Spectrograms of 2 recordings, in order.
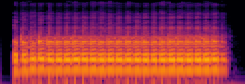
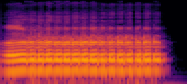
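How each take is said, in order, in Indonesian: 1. R digetarkan dengan tiga ketukan. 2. R digetarkan dengan dua ketukan. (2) "Kalau dua"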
